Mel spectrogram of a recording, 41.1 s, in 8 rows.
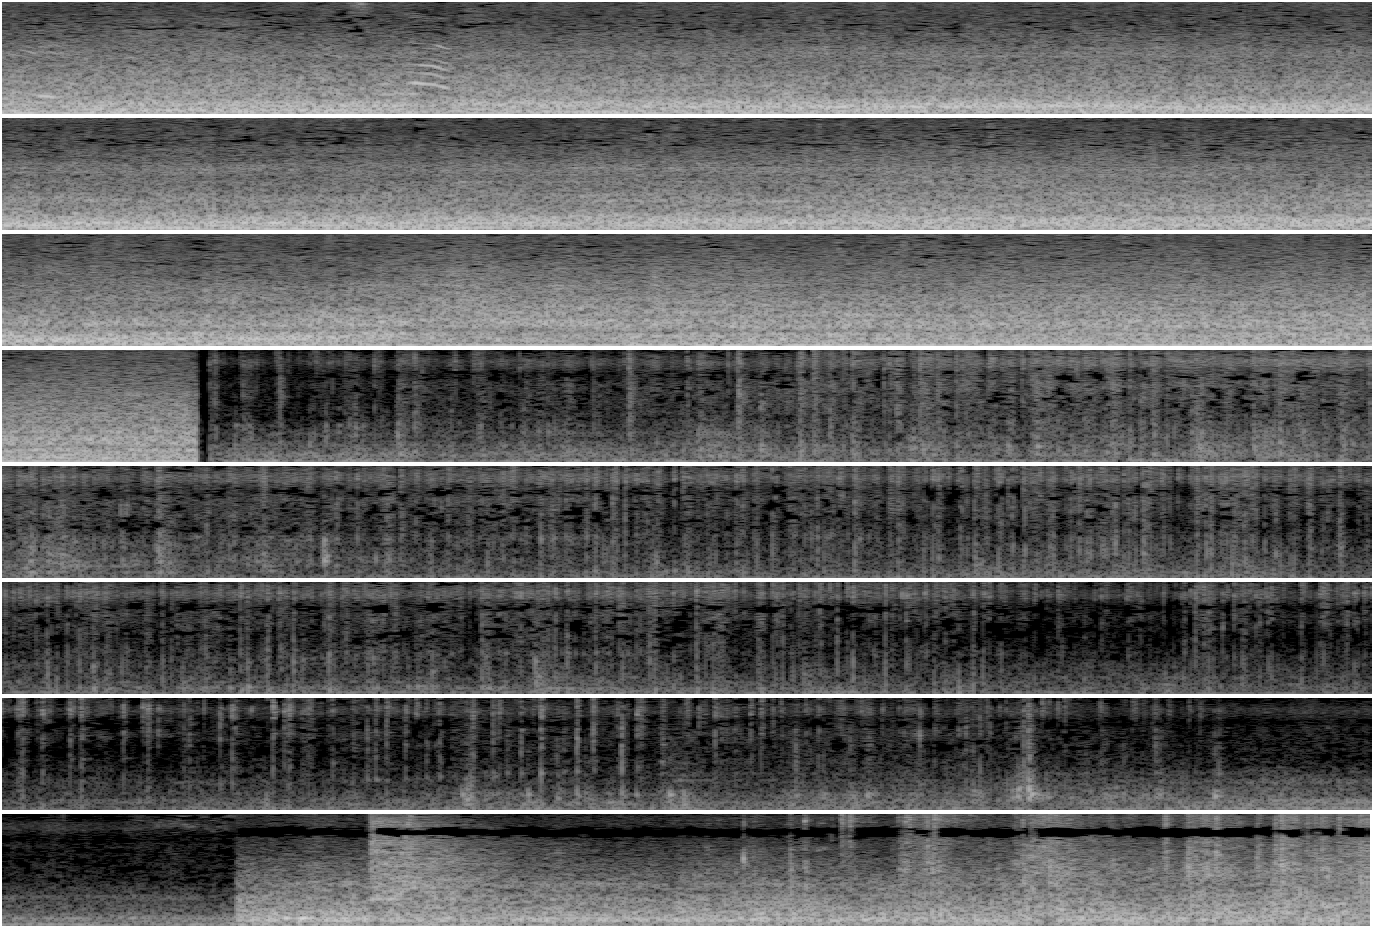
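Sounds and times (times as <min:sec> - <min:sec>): shredding machine running: 0:00.0 - 0:28.8, 0:36.9 - 0:41.0
metallic clicks and rattles: 0:38.7 - 0:41.0.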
